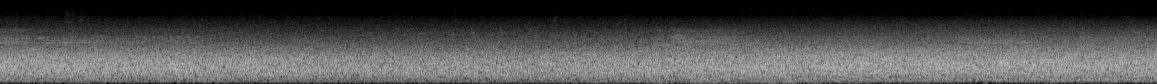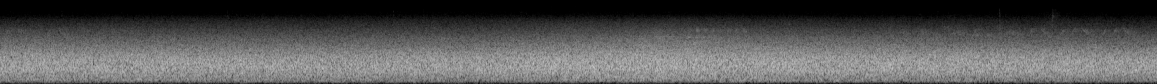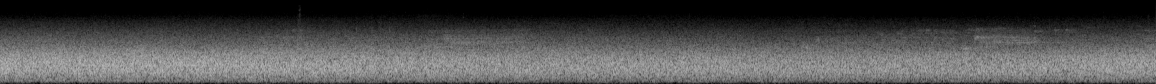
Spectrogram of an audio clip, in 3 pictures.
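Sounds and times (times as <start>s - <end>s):
wind in a pine forest: 0.0s - 34.6s.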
